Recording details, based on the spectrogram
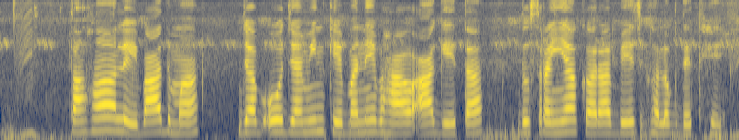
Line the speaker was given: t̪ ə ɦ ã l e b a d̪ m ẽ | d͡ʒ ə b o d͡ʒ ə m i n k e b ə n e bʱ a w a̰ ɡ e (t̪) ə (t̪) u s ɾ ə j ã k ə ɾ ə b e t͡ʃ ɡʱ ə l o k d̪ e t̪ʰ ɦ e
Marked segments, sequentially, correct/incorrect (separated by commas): correct, incorrect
